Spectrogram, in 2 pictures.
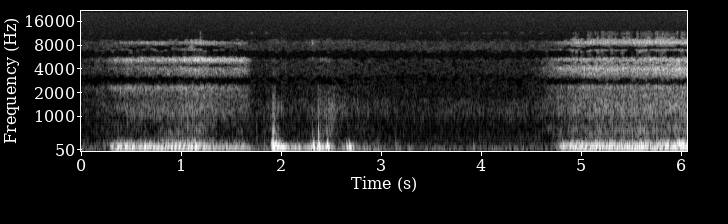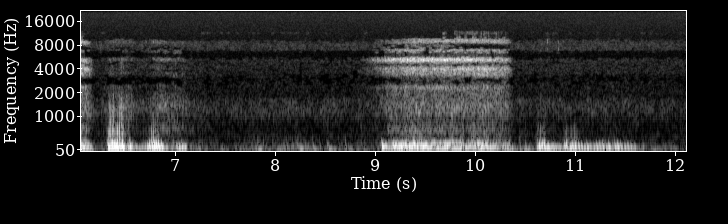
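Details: Dog sleeping and snoring: low, rumbling snores on each breath about every four to five seconds, with short snorts between.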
